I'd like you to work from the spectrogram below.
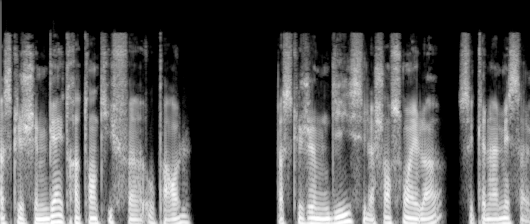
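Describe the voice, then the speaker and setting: Against a quiet background, a man speaks with very deep, low pitch and fairly even intonation. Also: dry, close sound with no echo. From France, Saint-Étienne. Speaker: astrologer. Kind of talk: podcast interview. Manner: hesitant, many fillers.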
